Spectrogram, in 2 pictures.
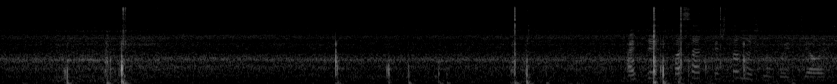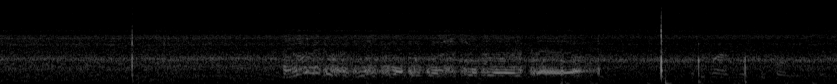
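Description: A faint, steady hiss with scattered sharp clicks. About eleven seconds in, a muffled voice is heard for about three seconds.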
